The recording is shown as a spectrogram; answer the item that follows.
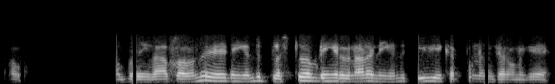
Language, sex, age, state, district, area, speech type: Tamil, male, 30-45, Tamil Nadu, Salem, urban, conversation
